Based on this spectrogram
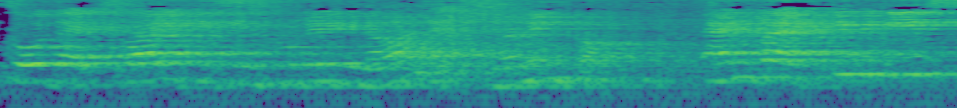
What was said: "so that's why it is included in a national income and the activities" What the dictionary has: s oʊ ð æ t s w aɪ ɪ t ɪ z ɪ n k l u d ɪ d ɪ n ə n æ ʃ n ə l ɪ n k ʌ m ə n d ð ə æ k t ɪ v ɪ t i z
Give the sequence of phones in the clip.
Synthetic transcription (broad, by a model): s oʊ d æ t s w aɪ ɪ t ɪ z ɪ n k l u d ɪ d ɪ n ə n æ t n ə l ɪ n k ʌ ə n d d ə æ k t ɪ v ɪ t i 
